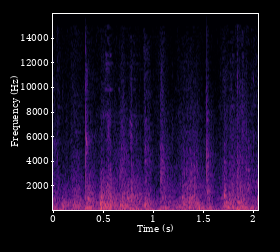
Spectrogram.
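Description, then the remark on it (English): A tool-room drawer is yanked hard by its handle, rattling and clunking in a few sharp jolts over a steady, noisy background hiss, with no voices. “In the tool room, Sabrina yanks on a drawer handle.”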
